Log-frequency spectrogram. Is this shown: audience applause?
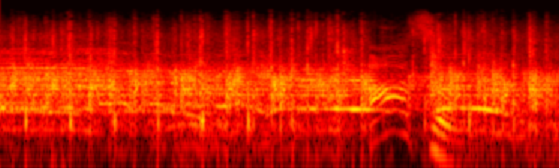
yes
